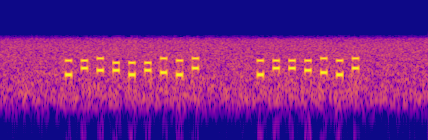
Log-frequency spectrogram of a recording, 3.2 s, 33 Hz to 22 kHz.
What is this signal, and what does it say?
DTMF, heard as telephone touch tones, dialled by machine, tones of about 50 ms, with phone line noise. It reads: 20971762# 200862#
